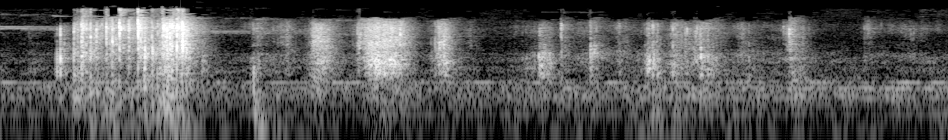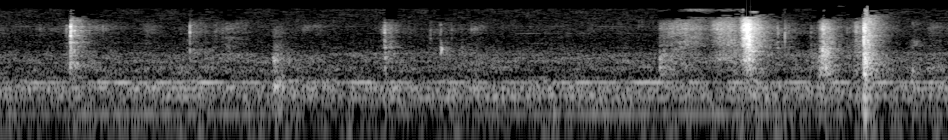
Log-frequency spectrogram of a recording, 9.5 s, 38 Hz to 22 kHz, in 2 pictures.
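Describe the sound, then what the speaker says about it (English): Cards are drawn from an Egyptian tarot deck, giving a burst of close papery shuffling and riffling at the start, followed by scattered soft flicks and taps, with a few more riffles near the end. "start here with the Egyptian deck and draw 4 cards to begin"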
